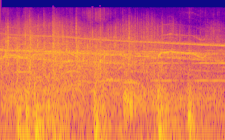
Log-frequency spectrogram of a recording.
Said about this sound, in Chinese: 掌声鼓励一下。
